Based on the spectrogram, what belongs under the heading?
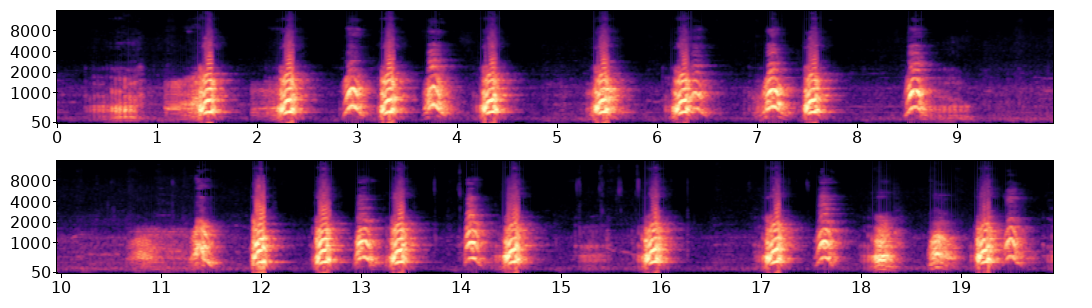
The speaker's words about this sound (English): As you can hear, … and … think they're both dogs.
